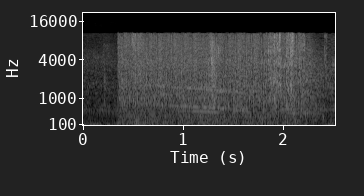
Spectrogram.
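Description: Sustained automatic gunfire sprayed into smoke during a Call of Duty 4 LAN match, a dense continuous burst of rapid shots filling the whole stretch at steady close loudness.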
